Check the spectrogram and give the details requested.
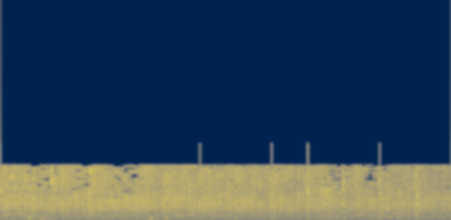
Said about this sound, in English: Clap for Jesus.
